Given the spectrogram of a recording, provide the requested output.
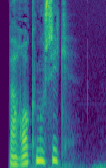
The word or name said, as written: barokmusik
